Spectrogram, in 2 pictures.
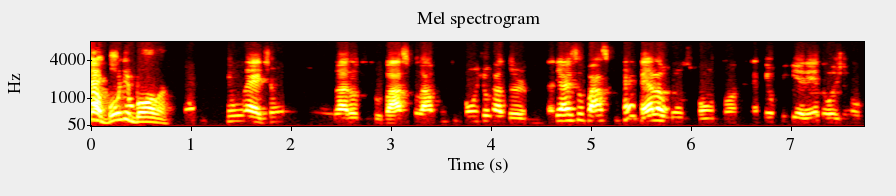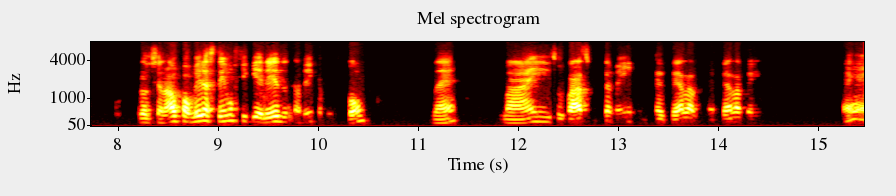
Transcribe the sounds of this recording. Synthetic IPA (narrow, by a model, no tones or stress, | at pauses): ɛʊbõw̃d͡ʒɪbɔlɐɛ | d͡ʒẽũɛd͡ʒĩũ | ũɡaɾot̪ʊd̪ʊvaskʊlamũj̃t̪ʊbõw̃ʒoɡad̪oɾ | aliajzʊvaskʊhevɛlɐawɡũzbõsõnɪnɛt̪ẽj̃ũfiɡeɾed̪ʊoʒɪnʊ | ʊpɾofi̥sionawʊpawmeɾɐst̪ẽj̃ũfiɡeɾed̪ʊt̪ɐ̃mbẽj̃kɛmũj̃t̪ʊbõw̃ | nɛ | majzʊvaskʊt̪ɐ̃mbẽj̃ | hevɛlɐaɡũevɛlɐbẽj̃ | ɛ̰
